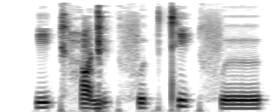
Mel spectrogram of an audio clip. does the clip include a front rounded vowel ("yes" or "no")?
yes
